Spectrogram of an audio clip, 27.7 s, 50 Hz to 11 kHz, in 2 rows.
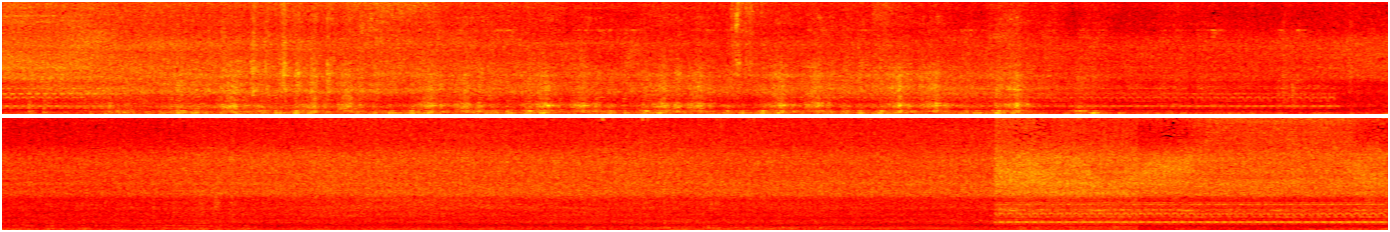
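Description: ITX-Cheongchun electric train passing close by, its wheels beating out a rhythmic clickety-clack over the rail joints for about ten seconds. A level-crossing warning bell rings steadily until it stops about 13 seconds in, then starts again near the end as the next train approaches.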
